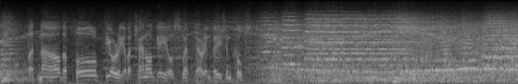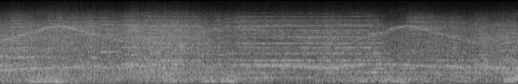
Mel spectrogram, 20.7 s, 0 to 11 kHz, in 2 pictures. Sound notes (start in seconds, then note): 8.0 sounds of intense wind and crashing waves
